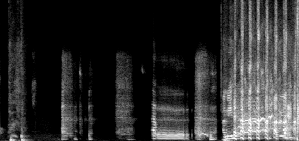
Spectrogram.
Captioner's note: chuckling; laughing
